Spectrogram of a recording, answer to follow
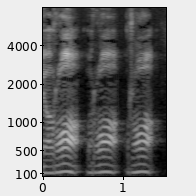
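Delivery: Ra with a rolled Spanish-style R. Shown as a demonstration. Teacher showing the Arabic Ra, R rolled as in Spanish. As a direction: roll the R at the start of Ra. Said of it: "Un R roulé".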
